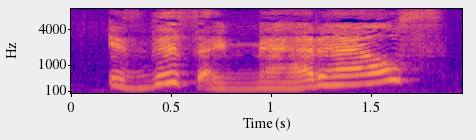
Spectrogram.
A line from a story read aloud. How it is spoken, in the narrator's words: gasped the lay reader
